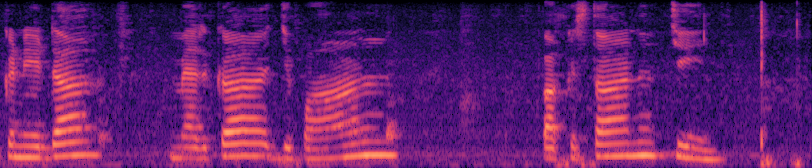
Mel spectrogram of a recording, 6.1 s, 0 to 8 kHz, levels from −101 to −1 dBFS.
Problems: background sounds at intervals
